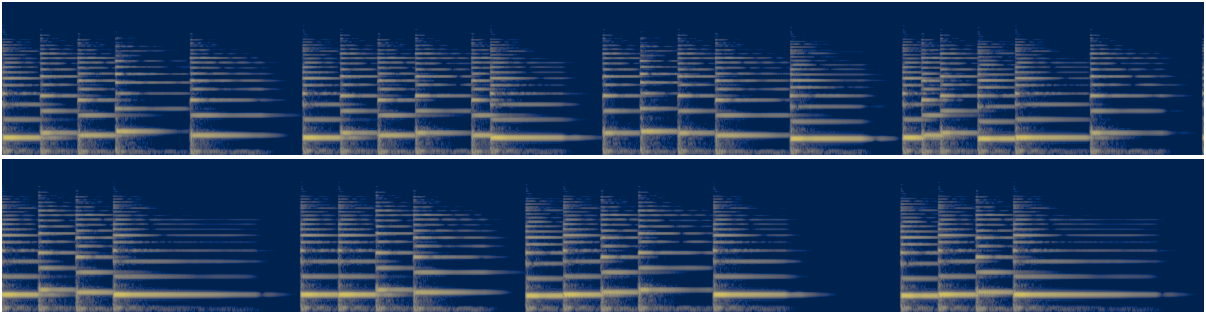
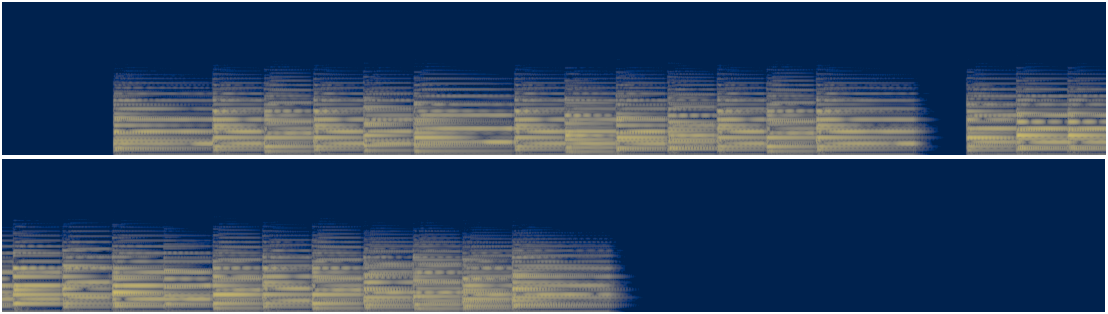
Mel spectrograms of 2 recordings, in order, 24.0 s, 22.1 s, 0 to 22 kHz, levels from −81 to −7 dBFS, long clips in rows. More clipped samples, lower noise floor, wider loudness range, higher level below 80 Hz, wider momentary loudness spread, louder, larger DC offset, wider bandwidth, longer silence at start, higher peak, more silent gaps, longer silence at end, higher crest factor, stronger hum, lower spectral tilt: neither; first, -79 dBFS vs -58 dBFS; about the same, 3 LU vs 5 LU; first, -56 dBFS vs -66 dBFS; first, 15 LU vs 6 LU; about the same, -29 LUFS vs -29 LUFS; second, under 0.1% vs 0.3%; first, 9.6 kHz vs 4.7 kHz; second, 0 s vs 1.1 s; about the same, -14 dBFS vs -14 dBFS; first, 20.73-21.00 s vs none; second, 0.45 s vs 4.4 s; about the same, 16 dB vs 16 dB; neither; second, -3 dB/octave vs -10.5 dB/octave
